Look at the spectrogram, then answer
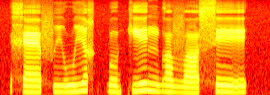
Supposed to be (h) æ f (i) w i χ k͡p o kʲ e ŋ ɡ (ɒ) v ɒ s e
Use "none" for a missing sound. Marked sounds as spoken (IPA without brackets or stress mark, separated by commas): x, i, ɒ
